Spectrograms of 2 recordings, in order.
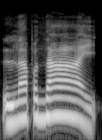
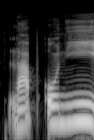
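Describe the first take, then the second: First: The word ends with a 'nye' sound. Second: The word ends with a 'nee' sound. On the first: "이 끝에 아이만 오면 아이 발음이 나요. 그래서 라보나이 이렇게 읽어 주시면 돼요" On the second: "뭐라고 써 있냐면 라보니 이렇게 돼 있는데요"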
